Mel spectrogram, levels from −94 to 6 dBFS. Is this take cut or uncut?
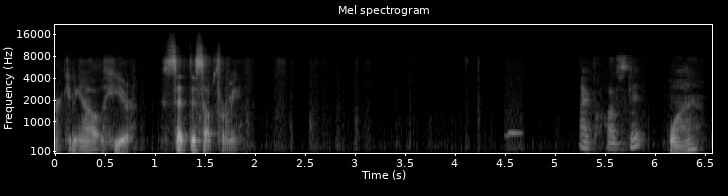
uncut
